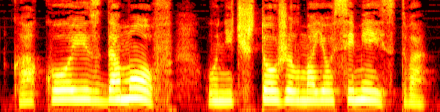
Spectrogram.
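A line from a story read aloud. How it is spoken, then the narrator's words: Growl. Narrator (Russian): прорычал Альтон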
